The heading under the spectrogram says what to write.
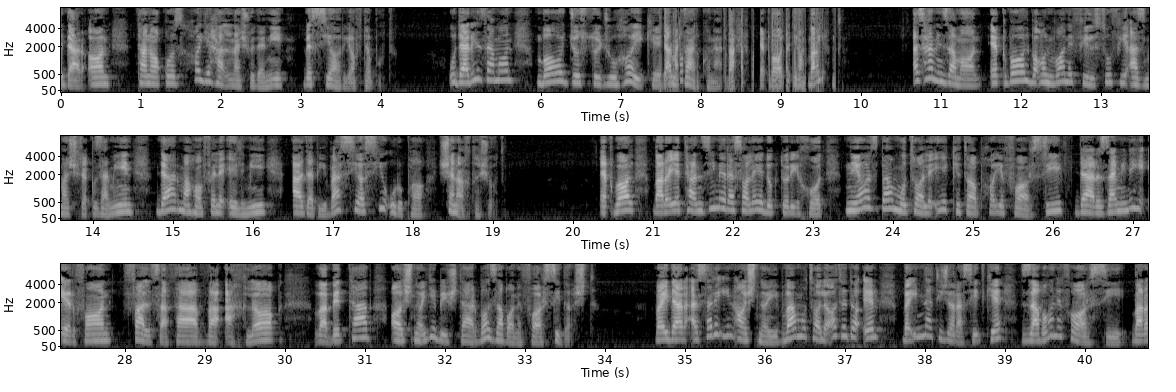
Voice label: Dari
